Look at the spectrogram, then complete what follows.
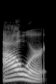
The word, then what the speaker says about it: hour: There are only a very few words from French in which the H is not pronounced. And some are very common like hour in an hour.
